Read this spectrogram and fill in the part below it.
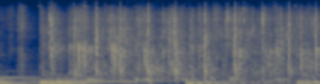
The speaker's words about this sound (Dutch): Ontzettend bedankt voor het luisteren en mag ik een groot applaus voor Sobra.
